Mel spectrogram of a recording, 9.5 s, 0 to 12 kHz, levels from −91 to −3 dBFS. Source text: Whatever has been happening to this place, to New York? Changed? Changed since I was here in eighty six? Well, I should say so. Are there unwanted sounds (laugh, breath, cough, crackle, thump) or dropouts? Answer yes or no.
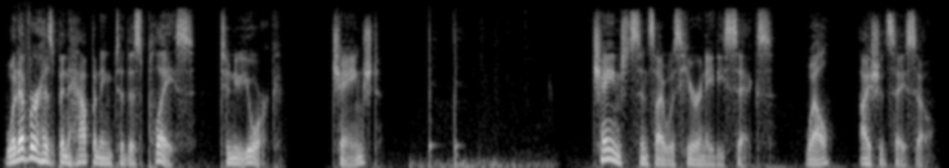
yes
